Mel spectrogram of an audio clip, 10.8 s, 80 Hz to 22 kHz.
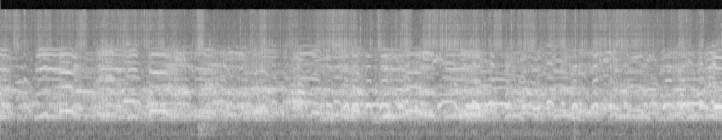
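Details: Large flock of common cranes flying over Hesse, Germany, during autumn migration on 25 October 2021: a loud, unbroken wall of trumpeting calls from many birds, growing slightly louder toward the end.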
